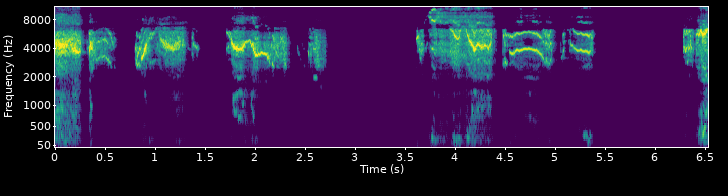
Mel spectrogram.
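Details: Mouse making high, thin squeaks in short bursts of wavering, bending tones, grouped in clusters with brief silent gaps between them.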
